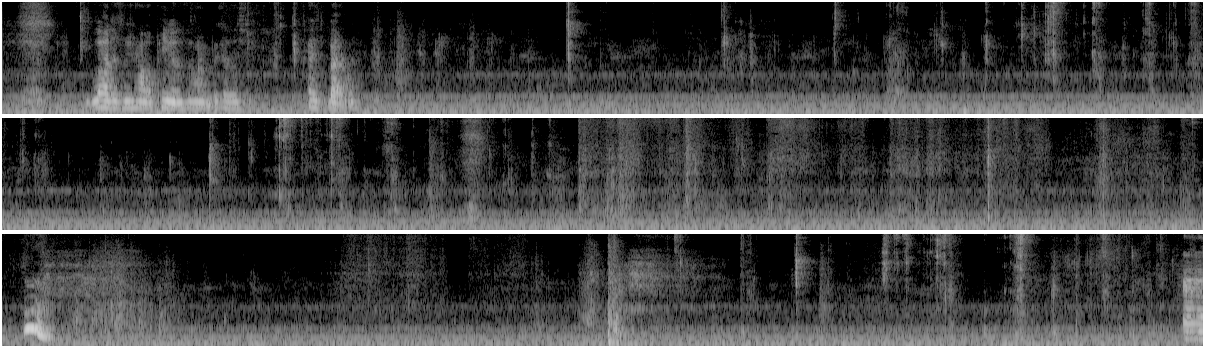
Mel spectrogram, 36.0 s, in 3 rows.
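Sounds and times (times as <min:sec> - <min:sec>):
chewing potato chips: 0:01.8 - 0:24.2, 0:30.7 - 0:36.0
low hum: 0:02.4 - 0:36.0.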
